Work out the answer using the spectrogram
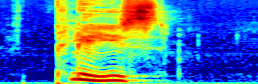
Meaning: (verb) 1. To make happy or satisfy; to give pleasure to 2. To desire; to will; to be pleased by; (adverb) Used to make a polite request; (interjection) Used as an affirmative to an offer
- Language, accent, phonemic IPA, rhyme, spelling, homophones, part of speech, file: English, UK, /pliːz/, -iːz, please, pleas, verb / adverb / interjection, En-uk-please.ogg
